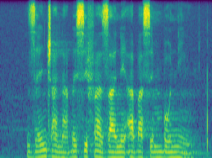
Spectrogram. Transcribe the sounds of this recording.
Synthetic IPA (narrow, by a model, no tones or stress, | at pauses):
zɛnt͡ʃʼanaɓesifazanɛʔaɓasɛm̩bʱʼoniːŋii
